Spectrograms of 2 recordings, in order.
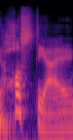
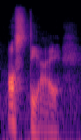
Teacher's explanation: Looks like the Pompeii bros weren't the only ones dropping their H's.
